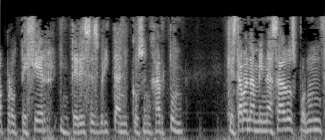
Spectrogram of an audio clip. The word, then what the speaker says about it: Khartoum: Hay una película que se llama Khartoum, se escribe K-H, Khartoum, se pronuncia.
